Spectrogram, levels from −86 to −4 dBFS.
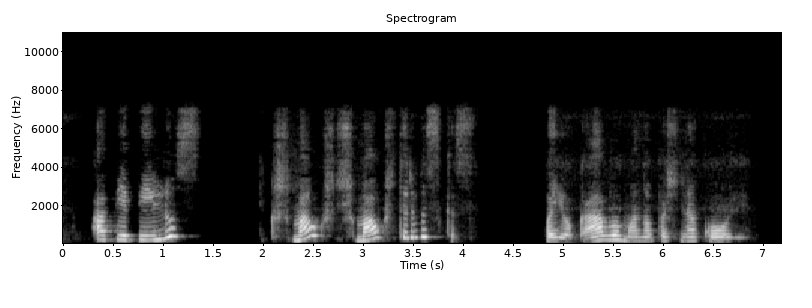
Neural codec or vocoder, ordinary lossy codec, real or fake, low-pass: none; AAC, 48 kbps; real; 7.2 kHz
